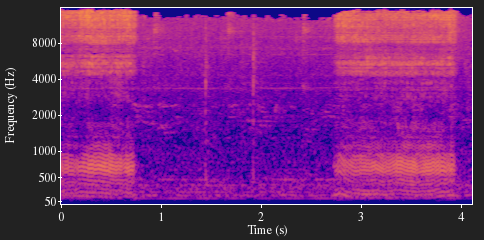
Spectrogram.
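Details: Snoring described as big time: two long buzzing snores on inhalation about four seconds apart, quiet breathing between.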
